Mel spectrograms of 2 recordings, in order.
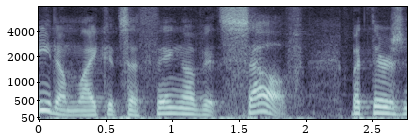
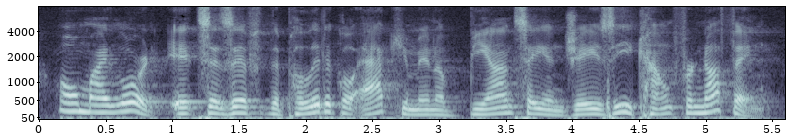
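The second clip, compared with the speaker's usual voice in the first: plain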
